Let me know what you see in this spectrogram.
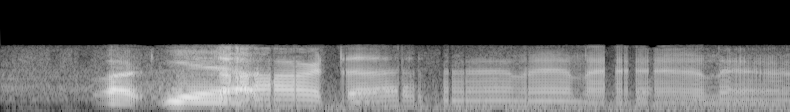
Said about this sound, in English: Now he's back to fucking humming again.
